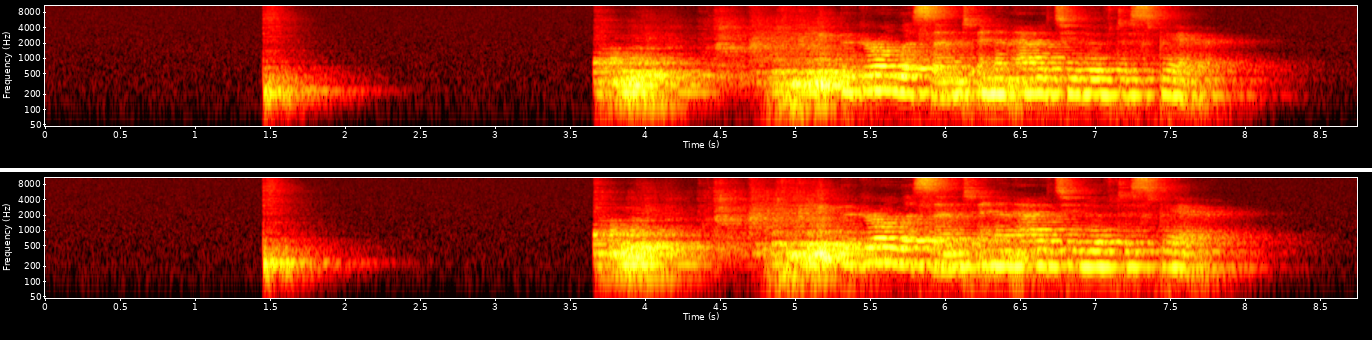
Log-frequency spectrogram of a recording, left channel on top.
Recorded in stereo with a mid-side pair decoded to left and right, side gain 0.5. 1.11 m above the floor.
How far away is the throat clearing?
No throat clearing in this recording.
